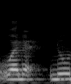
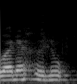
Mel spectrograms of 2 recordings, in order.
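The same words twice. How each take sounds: First: The consonant is a glottal stop catch. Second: The consonant is a tight, throaty h. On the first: "സൗണ്ടിനെ ഹംസയുടെ സൗണ്ടായി പോവാതെ നോക്കുക ... എന്നായി പോവരുത്" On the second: "ഹാഇൻ്റെ സൗണ്ടും ആവാൻ ചാൻസ് ഉണ്ട് ... അതും ആയി പോവരുത്"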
